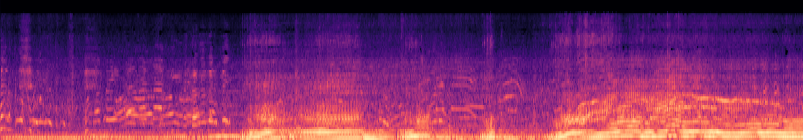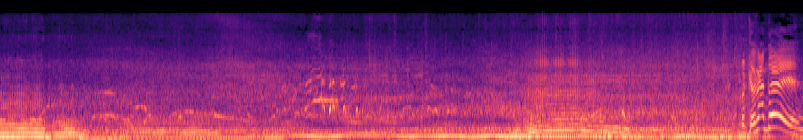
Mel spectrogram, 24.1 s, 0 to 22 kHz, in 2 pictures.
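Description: Off-road 4x4 jeep engine running steadily and revving up and down on a muddy stream-crossing track. The longest, loudest rev is held for several seconds in the middle, with shorter ones before and near the end.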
